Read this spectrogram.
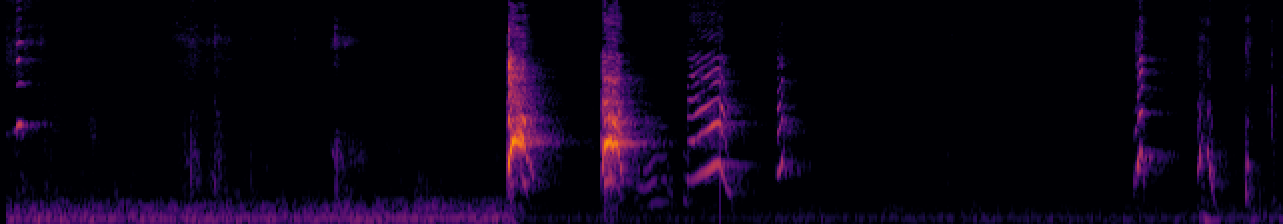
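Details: Maltese puppy barking indoors: two sharp high barks near four seconds, then a short yelping bark and a brief squeak, with a few faint yips near the end; quiet room otherwise.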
